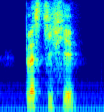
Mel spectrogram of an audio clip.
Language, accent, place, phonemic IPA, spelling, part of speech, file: French, France, Lyon, /plas.ti.fje/, plastifier, verb, LL-Q150 (fra)-plastifier.wav
- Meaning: to laminate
